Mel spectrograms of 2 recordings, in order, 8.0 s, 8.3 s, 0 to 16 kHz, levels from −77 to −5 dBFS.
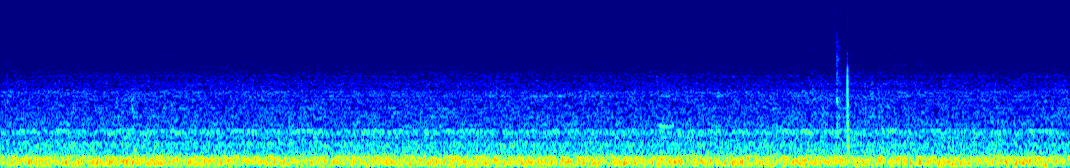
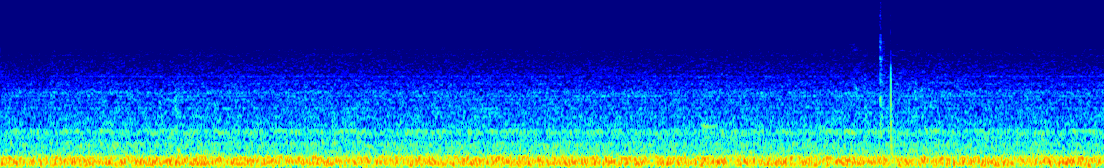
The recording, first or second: second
